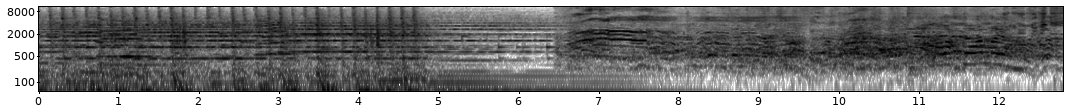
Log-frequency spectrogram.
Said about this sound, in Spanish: Lo que están escuchando es un hospital en Gaza, heridos, gente desesperada y sin electricidad, ni funcionan los quirófanos ni las incubadoras.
